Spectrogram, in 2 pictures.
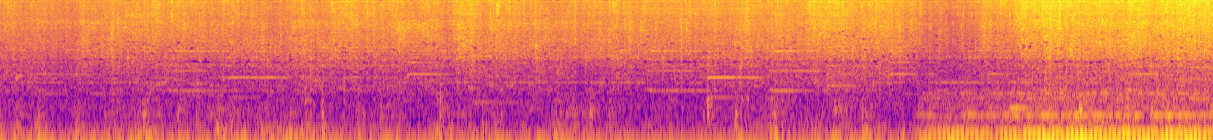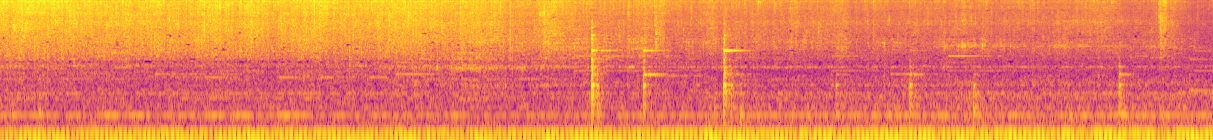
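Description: Sliced bell peppers sizzling in a nonstick frying pan as they are stirred with a silicone spatula. The sizzle grows louder about ten seconds in, and two sharp knocks come later on.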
